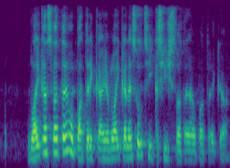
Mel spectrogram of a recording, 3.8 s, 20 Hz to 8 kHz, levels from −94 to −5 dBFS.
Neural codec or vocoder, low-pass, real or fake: codec, 24 kHz, 6 kbps, HILCodec; 7.2 kHz; fake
